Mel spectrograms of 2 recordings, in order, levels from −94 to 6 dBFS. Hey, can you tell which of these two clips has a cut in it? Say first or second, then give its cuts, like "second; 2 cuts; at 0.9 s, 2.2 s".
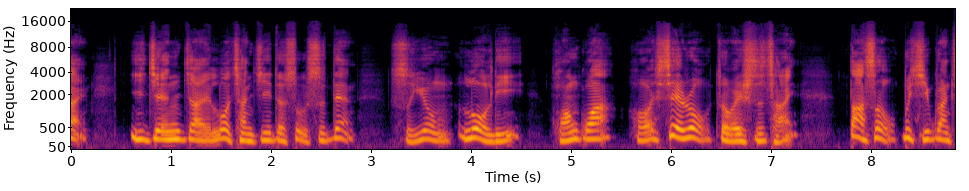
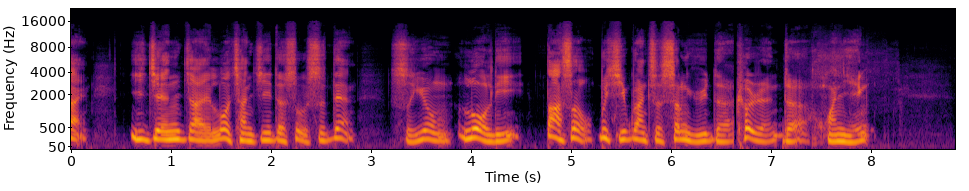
second; 1 cut; at 4.6 s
